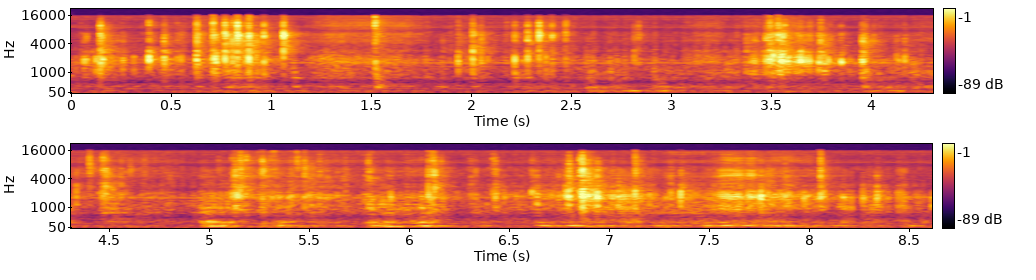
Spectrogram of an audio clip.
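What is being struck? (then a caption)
Cellophane wrapping sheet. A large clear cellophane sheet, folded into a long strip on a table, is pressed and rolled along its folded edge by palms and fingertips. It gives a steady run of dense, bright crinkles and crackles, with soft low thumps from the pressing that grow louder in the second half.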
